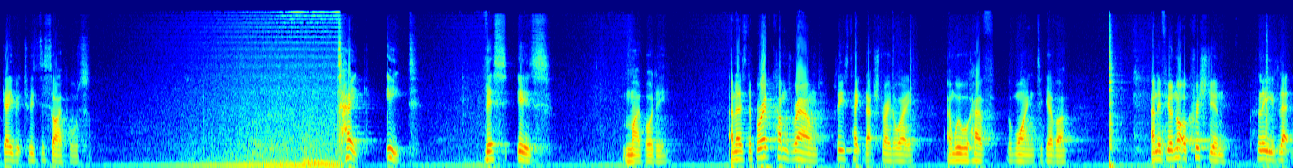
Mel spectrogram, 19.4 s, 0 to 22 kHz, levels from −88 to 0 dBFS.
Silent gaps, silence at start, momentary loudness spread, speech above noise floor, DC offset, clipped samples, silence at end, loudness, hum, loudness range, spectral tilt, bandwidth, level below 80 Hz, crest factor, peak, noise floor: none; 0.05 s; 20 LU; 31 dB; under 0.1%; under 0.1%; 0 s; -26 LUFS; none; 9 LU; -5 dB/octave; 17.5 kHz; -44 dBFS; 22 dB; -6 dBFS; -55 dBFS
